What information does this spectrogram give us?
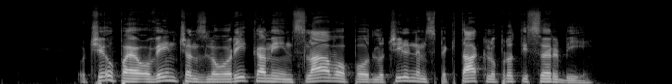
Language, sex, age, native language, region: Slovenian, male, 50-59, Slovenian, Savinja region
